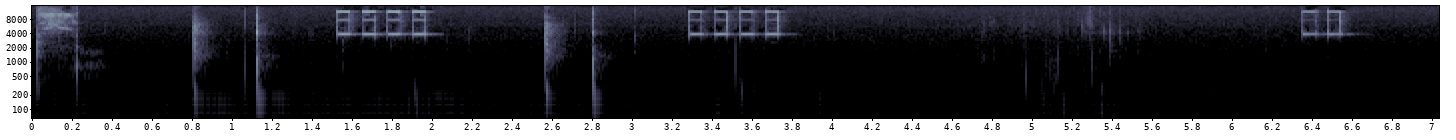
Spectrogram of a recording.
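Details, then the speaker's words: An ear thermometer used in a simulated role-play doctor home visit, on a patient with dizziness and chest discomfort: three bursts of high electronic beeping with soft handling clicks; the reading is 37.9 °C, a mild fever. "all right so firstly i'm just going to pop this thermometer into your airmen lovely all right just check your temperature get nice and still for me okay there we go pop that in there you'll hear some beeps"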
